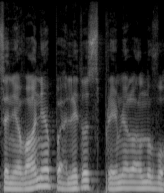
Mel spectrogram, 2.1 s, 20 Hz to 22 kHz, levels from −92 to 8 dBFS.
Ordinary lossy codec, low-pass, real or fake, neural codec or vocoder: none; none; real; none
